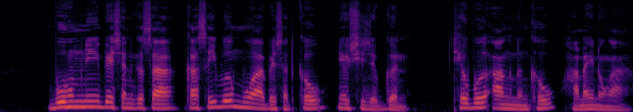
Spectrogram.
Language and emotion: Bodo, neutral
